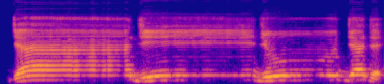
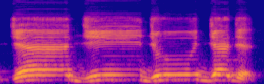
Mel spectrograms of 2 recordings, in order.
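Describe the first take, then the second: First: The long vowels are held far too long. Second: The long vowels are held for one beat. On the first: The speaker calls it wrong. "jangan sampai terlalu panjang" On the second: The speaker calls it right. "panjangnya cukup satu alif atau satu ayunan"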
